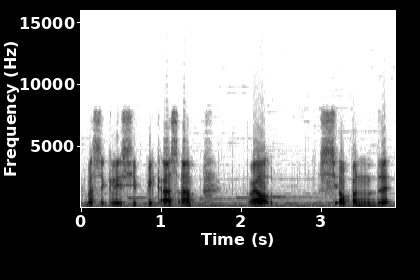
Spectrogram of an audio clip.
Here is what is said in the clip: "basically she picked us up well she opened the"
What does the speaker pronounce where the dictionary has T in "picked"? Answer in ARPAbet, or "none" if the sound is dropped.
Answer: none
